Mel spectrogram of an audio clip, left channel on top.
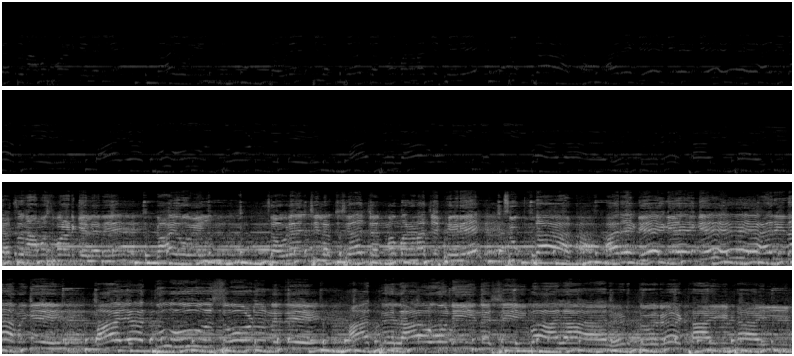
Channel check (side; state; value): left; quieter; 38.6 dB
